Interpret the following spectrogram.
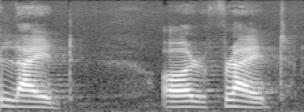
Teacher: it is preceded by a voiced sound, that is why the ed d sound is remaining voiced, it is not voiceless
